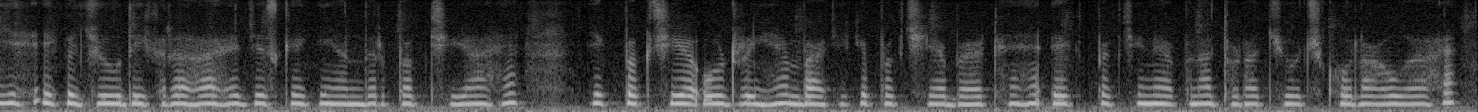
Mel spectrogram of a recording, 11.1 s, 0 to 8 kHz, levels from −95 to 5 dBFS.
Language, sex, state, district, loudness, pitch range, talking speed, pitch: Hindi, female, Bihar, Supaul, -30 LUFS, 210-225 Hz, 160 wpm, 220 Hz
